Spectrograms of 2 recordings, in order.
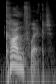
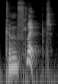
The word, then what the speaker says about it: conflict: This has two pronunciations, one for the noun, one for the verb. For the noun, it's conflict. Conflict. For the verb, it's conflict.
